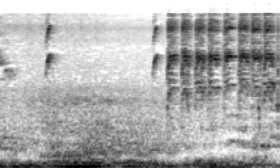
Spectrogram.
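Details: Rough besetan song of a lesser green leafbird, recorded as filler for training other songbirds; two thin high notes, then a fast run of harsh, evenly spaced chirps over a low background hum.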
